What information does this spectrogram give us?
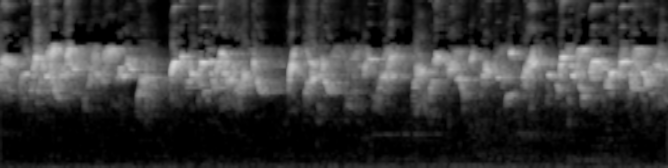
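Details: Two red-whiskered bulbuls, of the Huế bướm and Huế tê giác types, fighting each other: a dense, nonstop stream of bright chirps and warbled phrases, with sharp loud notes breaking in now and then.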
